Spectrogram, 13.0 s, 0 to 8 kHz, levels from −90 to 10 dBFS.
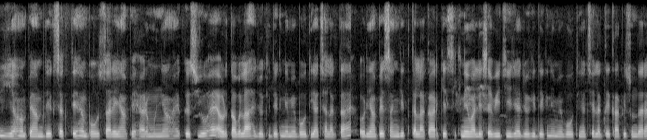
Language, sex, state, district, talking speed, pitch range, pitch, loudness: Hindi, male, Bihar, Lakhisarai, 210 wpm, 125-130 Hz, 125 Hz, -19 LUFS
